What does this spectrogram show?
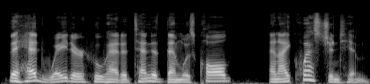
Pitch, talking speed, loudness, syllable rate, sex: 130 Hz, 210 wpm, -18 LUFS, 6.0 syllables/s, male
